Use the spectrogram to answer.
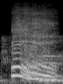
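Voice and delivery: short high loud shriek; scared scream. Real, not acted. Gamer shrieks when the monster grabs him. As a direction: yelp in fright. Caught in the dark.

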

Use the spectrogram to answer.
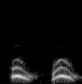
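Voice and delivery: high, loud woo; whooping cheer. Real, not acted. Cheering at the gathering with a loud whoop.

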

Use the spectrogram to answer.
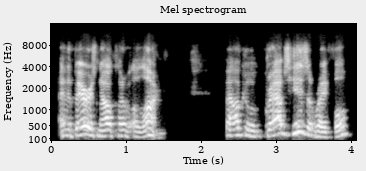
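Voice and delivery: ordinary delivery

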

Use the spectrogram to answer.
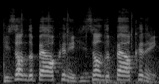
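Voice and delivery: urgent callout. Real, not acted. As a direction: yell it to warn the squad. Spotting enemy in firefight.

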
